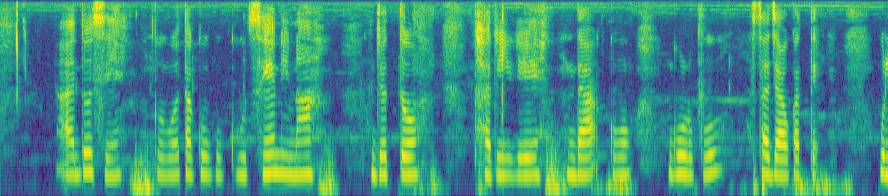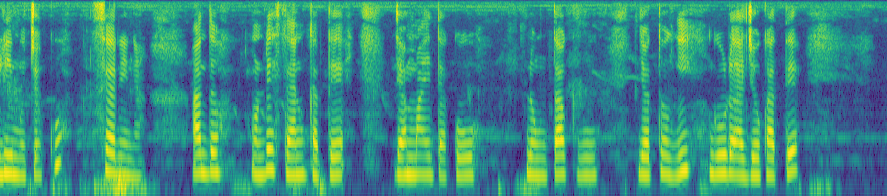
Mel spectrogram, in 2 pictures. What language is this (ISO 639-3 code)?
sat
